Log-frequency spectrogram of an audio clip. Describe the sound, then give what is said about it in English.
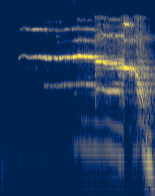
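An elk bugle call with the tone lengthened out, not an alarm bugle but a come-over-this-way call: a long, high, whistling tone with rich overtones that swells steadily in loudness, then breaks into a rougher, descending grunt at the end. “That right there is not an alarm type of a bugle.”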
